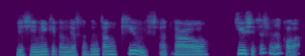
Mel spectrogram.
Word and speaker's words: queue: Jadi penjelasan tentang queues, queue, queue itu ya. Bacanya queue bukan QW.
